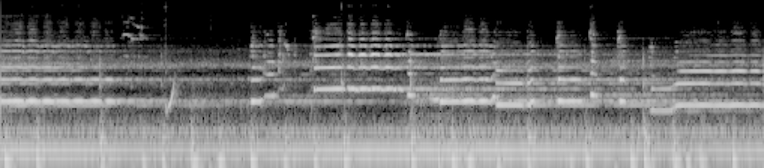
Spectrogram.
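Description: An end-blown Ice Age flute, a replica of a Paleolithic bone flute, plays a slow melody of long held notes that step up and down in pitch. It sounds over a steady low drone and a soft, pulsing low beat.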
